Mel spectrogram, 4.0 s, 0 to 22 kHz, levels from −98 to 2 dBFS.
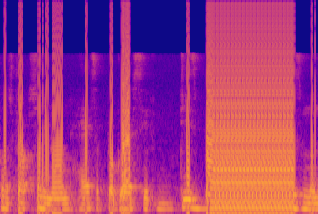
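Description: Right through the speech there's integer overflow: the level's pushed about 7 dB too hot, so a small share of peaks wrap to the opposite sign, giving sharp, nasty cracks. Then from 2.69 to 3.67 s a system hang loop kicks in, repeating one 46 ms chunk at 21.5 Hz, a machine-gun stutter that fits a 2048-sample buffer.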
